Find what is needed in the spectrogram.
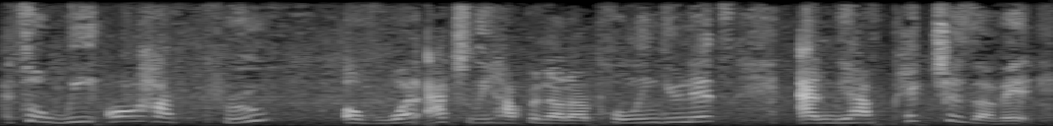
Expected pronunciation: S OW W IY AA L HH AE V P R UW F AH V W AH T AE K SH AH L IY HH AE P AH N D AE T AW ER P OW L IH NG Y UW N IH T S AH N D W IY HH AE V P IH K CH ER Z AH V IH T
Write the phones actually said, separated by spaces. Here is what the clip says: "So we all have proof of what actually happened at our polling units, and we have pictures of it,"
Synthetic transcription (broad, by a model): S OW W IY AA L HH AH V P R UW F AH V W AH T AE K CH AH L IY HH AE P AH N D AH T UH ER P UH L IH NG Y UW N IH T S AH N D W IY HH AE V P IH K CH ER Z AH V IH T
